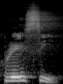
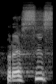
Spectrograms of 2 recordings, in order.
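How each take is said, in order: First: The word ends on a vowel without s. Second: The word ends with an audible s sound. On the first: The speaker calls it right. "It is called प्रेसी" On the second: The speaker calls it wrong. "इसको लोग बोलते भी गलत है"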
